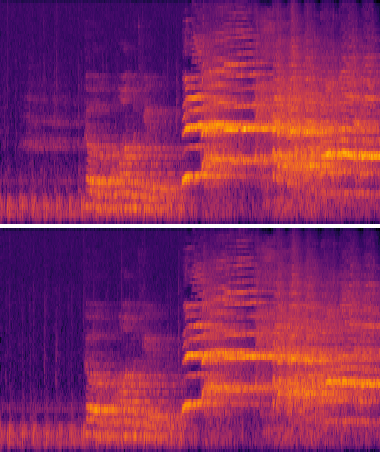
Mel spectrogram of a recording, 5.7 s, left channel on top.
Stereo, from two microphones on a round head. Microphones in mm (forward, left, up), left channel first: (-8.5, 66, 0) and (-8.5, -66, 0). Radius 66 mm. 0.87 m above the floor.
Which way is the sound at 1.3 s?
25° left (ahead or behind).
